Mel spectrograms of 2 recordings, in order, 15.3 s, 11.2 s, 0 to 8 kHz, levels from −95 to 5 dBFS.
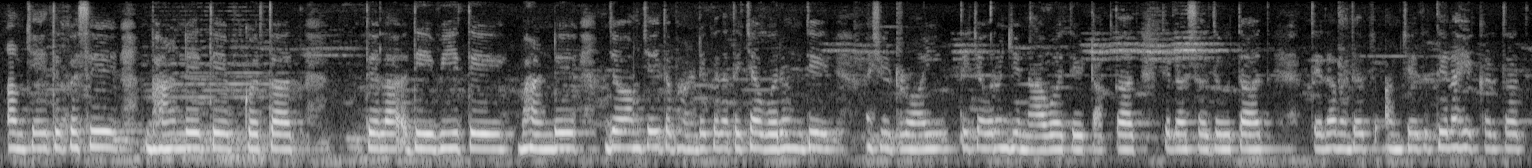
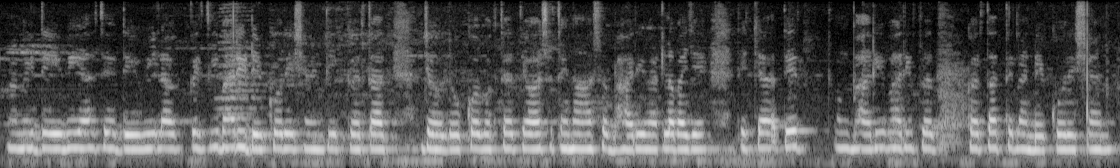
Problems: constant background noise, background conversations at intervals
